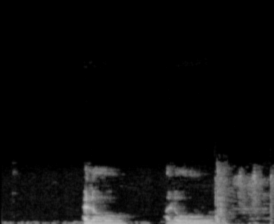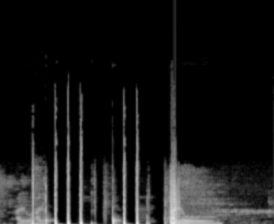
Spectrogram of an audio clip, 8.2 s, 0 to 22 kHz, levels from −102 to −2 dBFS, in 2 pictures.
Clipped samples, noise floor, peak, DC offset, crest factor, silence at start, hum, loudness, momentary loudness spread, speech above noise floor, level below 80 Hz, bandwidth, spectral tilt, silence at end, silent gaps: under 0.1%; -61 dBFS; 0 dBFS; under 0.1%; 22 dB; 1.25 s; none; -20 LUFS; 25 LU; 38 dB; -32 dBFS; 13.5 kHz; -6 dB/octave; 0.8 s; 6.49-6.56 s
